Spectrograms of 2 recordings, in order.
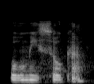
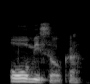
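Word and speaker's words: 大晦日: googled and thank you new year's eve is umi soka really yeah with like a long o i'll start o misoka yeah okay thank you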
